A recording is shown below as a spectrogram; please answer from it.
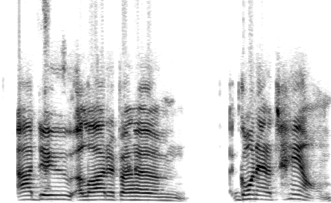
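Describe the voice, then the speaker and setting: In an Oklahoma accent, a woman speaks at a medium pitch with a bright, sharp tone. Her pitch varies in an ordinary way. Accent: country Oklahoma. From southeast Oklahoma, McCurtain County. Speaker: reseller. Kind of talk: casual chat.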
